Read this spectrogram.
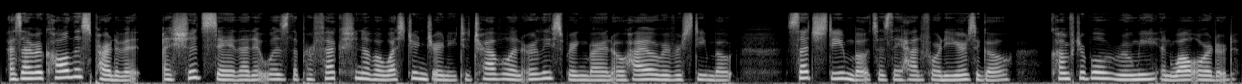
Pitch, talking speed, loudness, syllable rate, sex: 230 Hz, 200 wpm, -17 LUFS, 5.4 syllables/s, female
